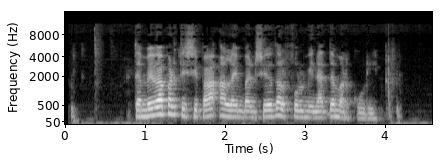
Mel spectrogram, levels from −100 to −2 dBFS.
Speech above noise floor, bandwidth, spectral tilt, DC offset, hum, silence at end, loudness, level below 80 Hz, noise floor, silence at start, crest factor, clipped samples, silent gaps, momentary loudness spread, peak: 31 dB; 11 kHz; -5.5 dB/octave; under 0.1%; none; 0.4 s; -22 LUFS; -62 dBFS; -53 dBFS; 0.05 s; 22 dB; under 0.1%; none; 19 LU; -2 dBFS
